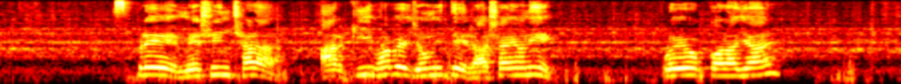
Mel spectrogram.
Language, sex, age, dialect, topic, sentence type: Bengali, male, 51-55, Standard Colloquial, agriculture, question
